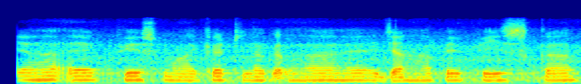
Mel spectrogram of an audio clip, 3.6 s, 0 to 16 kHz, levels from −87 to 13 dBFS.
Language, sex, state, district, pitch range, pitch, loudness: Hindi, male, Chhattisgarh, Raipur, 120-125 Hz, 120 Hz, -17 LUFS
